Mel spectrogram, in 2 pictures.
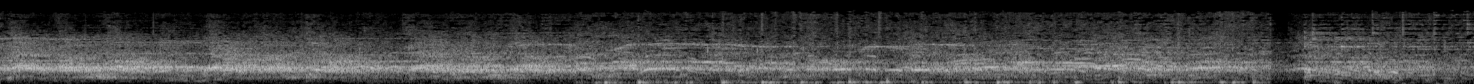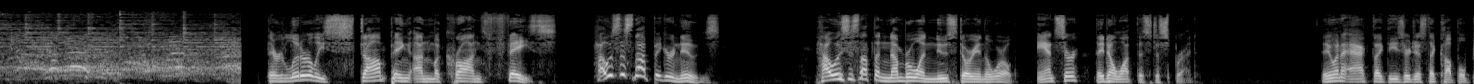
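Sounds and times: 
protesters shouting while storming a town hall in Paris: 0.0s - 17.2s
speech: 17.4s - 22.0s, 22.9s - 26.8s, 27.9s - 29.4s.

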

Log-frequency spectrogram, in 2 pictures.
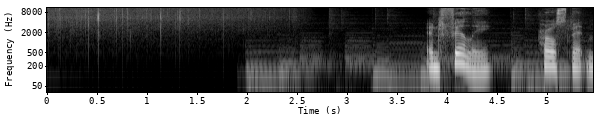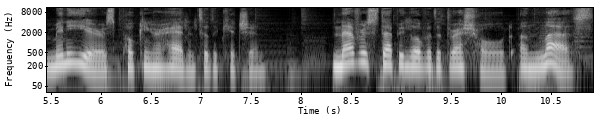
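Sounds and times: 
fried chicken crackling on the stove: 0.0s - 2.6s
speech: 3.8s - 7.7s, 8.3s - 10.9s.

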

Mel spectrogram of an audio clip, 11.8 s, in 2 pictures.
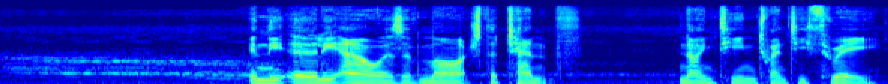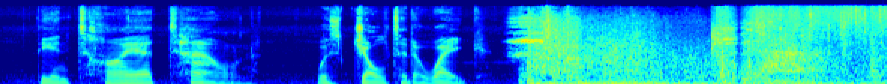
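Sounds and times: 
speech: 1.6s - 3.9s, 4.5s - 10.9s
explosion blast: 9.4s - 11.8s.

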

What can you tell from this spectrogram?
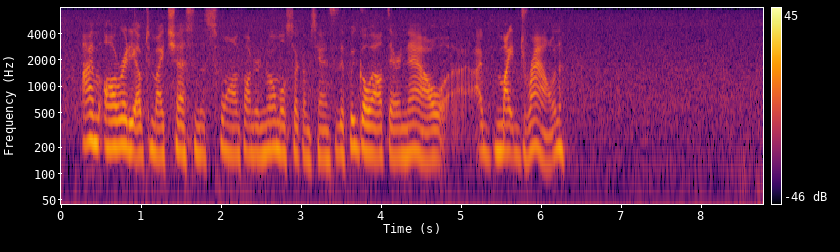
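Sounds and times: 
torrential rain: 0.0s - 8.7s
speech: 0.3s - 6.5s.

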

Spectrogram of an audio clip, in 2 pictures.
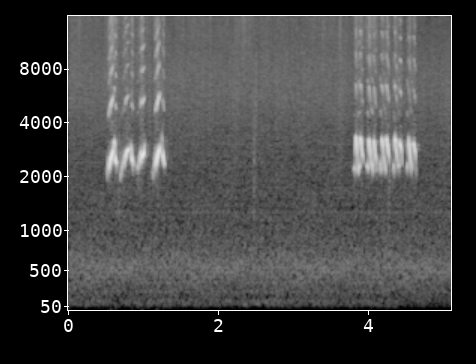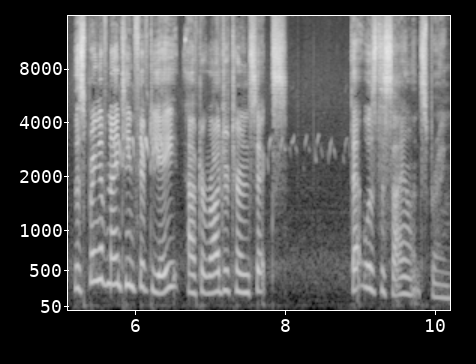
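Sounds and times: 
Northern mockingbird singing repeated varied phrases: 0.5s - 1.3s, 3.8s - 4.7s, 5.5s - 9.2s
speech: 5.2s - 8.1s, 8.9s - 10.2s.

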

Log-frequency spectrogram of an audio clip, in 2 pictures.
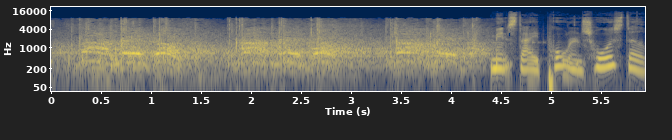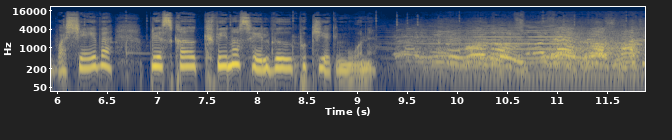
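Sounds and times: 
protesters shouting in a cathedral: 0.0s - 4.4s, 9.3s - 11.8s
speech: 4.4s - 9.3s.

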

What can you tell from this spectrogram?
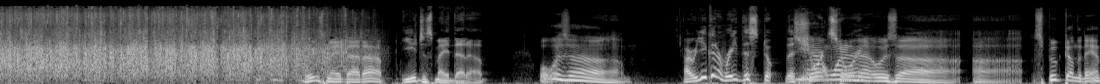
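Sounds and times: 
crowd applause: 0.0s - 3.9s
speech: 3.0s - 11.0s.

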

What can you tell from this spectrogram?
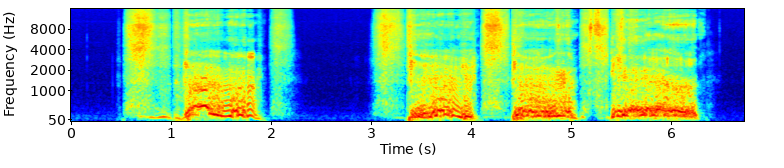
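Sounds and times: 
person forcing deep stressful huffing breaths: 0.5s - 2.3s, 3.0s - 5.5s.

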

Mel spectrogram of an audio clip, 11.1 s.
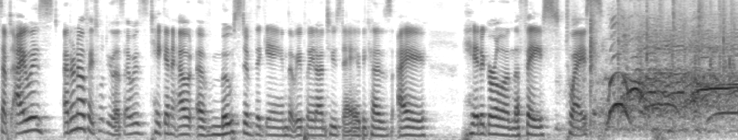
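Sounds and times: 
speech: 0.0s - 10.2s
cheering: 8.9s - 11.0s.

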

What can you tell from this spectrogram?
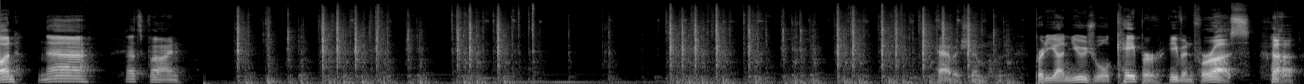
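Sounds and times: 
speech: 0.0s - 2.5s, 9.4s - 13.0s
typewriter clacking typing up case notes: 2.3s - 10.2s.

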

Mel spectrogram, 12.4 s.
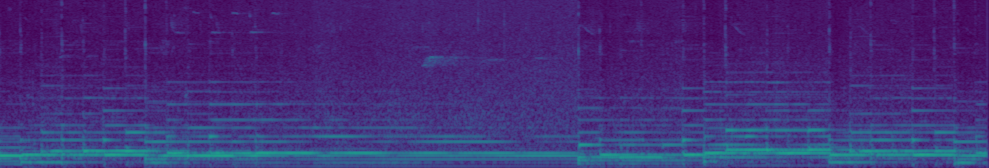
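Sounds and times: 
string music in sustained overlapping chords: 0.0s - 12.3s
soft airy hiss: 2.6s - 11.9s.

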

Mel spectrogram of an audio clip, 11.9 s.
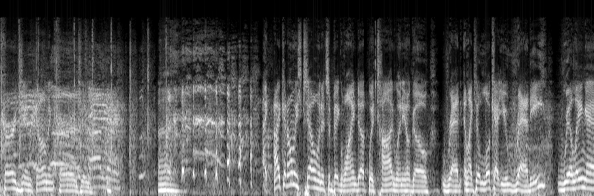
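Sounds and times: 
courtesy applause: 0.0s - 4.6s
speech: 0.1s - 3.8s, 5.5s - 11.8s
laughter: 1.0s - 5.9s.

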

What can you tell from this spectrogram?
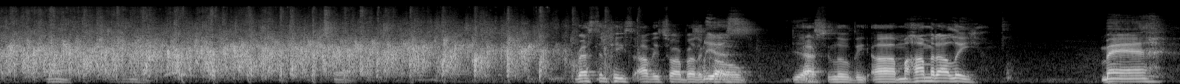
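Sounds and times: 
audience applause: 0.0s - 6.4s
speech: 5.8s - 9.8s, 11.0s - 11.7s.

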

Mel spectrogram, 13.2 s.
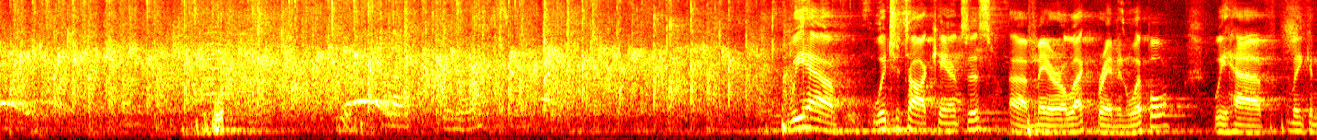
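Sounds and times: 
audience applause: 0.0s - 8.4s
speech: 7.9s - 13.1s.

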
